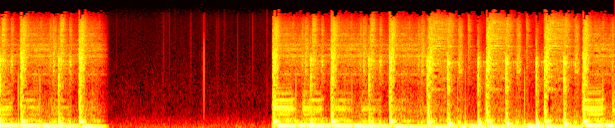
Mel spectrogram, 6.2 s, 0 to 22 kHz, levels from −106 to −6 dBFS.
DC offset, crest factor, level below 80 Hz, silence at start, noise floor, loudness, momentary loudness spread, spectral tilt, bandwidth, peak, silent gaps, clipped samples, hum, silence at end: under 0.1%; 16 dB; -20 dBFS; 0 s; -57 dBFS; -16 LUFS; 3 LU; -4 dB/octave; 15 kHz; 0 dBFS; none; under 0.1%; none; 0 s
